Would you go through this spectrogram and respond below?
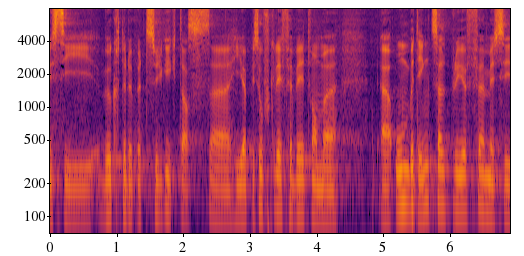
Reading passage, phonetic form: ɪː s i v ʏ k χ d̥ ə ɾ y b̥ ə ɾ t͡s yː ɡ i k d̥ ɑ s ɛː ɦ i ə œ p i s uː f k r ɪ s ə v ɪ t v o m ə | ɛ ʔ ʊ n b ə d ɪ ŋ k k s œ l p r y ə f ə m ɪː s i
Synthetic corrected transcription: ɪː s i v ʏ k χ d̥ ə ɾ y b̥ ə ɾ t͡s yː ɡ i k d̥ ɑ s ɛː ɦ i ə œ p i s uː f k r ɪ f ə v ɪ t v o m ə | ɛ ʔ ʊ n b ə d ɪ ŋ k t s œ l p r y ə f ə m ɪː s i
